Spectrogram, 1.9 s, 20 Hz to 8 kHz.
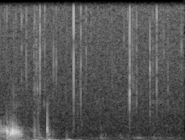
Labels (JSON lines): {"label": "biophony, low growl", "recorder": "SoundTrap 300"}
